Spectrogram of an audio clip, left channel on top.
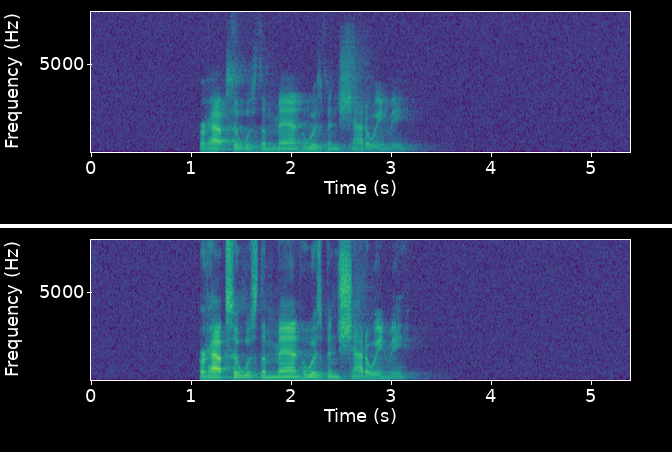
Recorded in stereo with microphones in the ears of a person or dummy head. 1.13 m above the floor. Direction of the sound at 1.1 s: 85° right.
